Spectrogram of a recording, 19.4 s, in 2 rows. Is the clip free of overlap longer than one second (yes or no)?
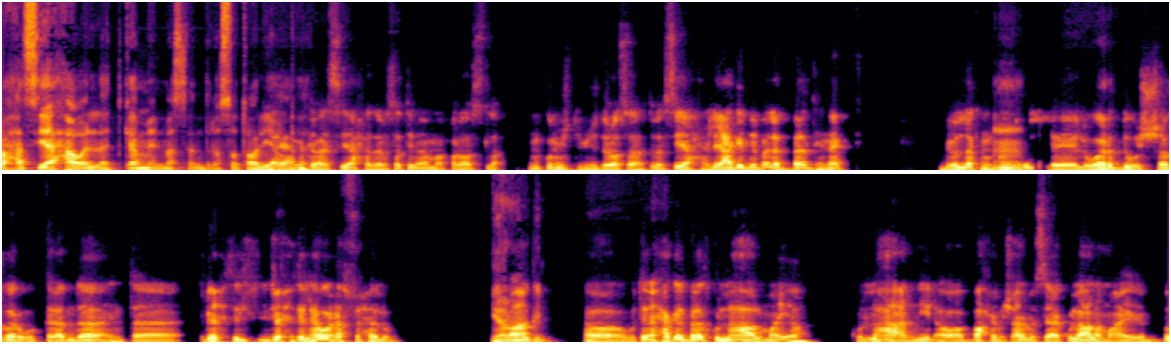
yes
